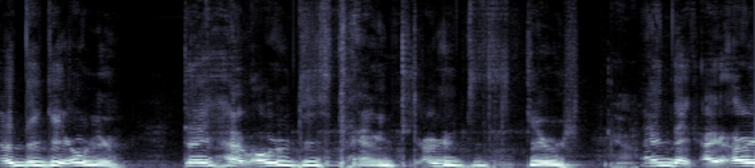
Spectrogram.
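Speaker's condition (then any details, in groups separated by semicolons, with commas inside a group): Cerebral palsy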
